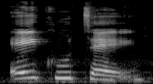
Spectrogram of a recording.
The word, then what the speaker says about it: écoutez: Here we have both of our phonetics rules with that E accent aigu and the easy letter combination. They make the exact same A sound at the beginning and the end of this word.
